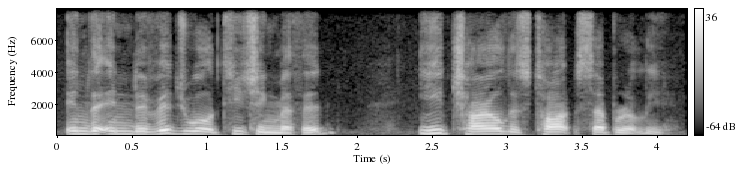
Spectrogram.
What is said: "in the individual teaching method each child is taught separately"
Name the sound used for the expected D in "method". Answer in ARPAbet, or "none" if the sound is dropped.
D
